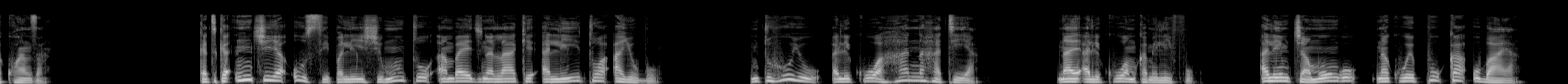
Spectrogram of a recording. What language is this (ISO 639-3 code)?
swa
